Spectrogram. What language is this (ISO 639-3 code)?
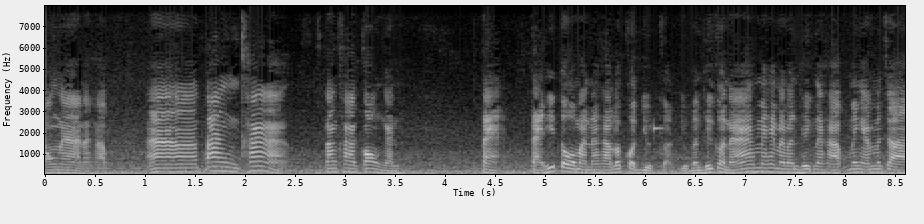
tha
